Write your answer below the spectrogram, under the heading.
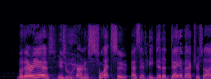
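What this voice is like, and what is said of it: Usual voice. Nothing is said of it.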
